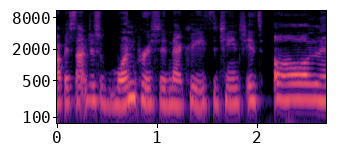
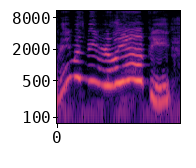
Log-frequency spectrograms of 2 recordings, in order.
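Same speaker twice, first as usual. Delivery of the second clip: delighted; 12 semitones higher, faster than usual. Real, not acted. High fast delighted.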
